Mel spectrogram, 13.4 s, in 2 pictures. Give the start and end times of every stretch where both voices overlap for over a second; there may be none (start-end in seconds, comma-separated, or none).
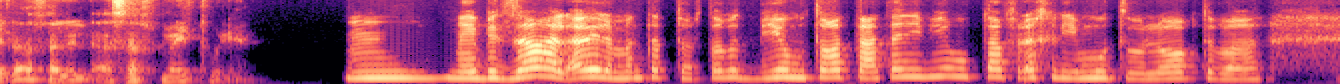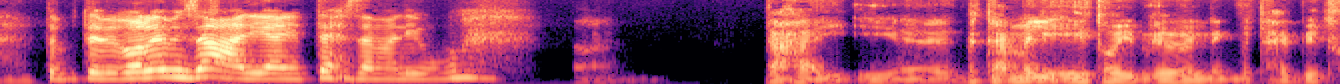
none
